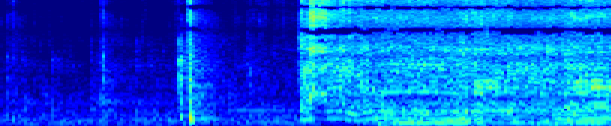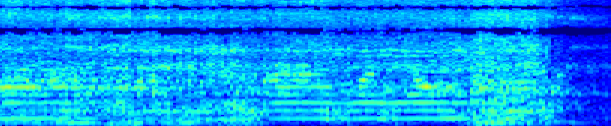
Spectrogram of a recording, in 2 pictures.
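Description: A knock about a second in, then a hand-held immersion blender switches on about two seconds in and runs steadily while puréeing chunky tomato sauce in a pot, its motor hum shifting as the blade moves through the sauce, and cuts off just before the end.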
